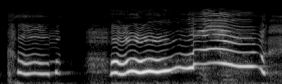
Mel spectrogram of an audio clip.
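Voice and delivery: loud, high mock wail stretched out; crying. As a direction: bawl it with the last word drawn out. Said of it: "crying, and I'm in traffic".

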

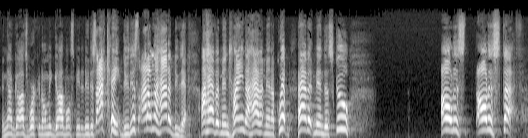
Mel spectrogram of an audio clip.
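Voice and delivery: high, loud, rising preacher's build; preaching at full force. Acted. Preacher recalling his fear to the congregation, full preaching voice. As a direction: climb and ring out like a revival preacher.

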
